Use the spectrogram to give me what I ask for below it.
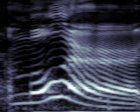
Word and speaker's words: Muller: I have my guest here, Ben Muller. Is that how you say your last name correctly? – Yeah, it's Muller. Lots of people say Mueller, like Bueller.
